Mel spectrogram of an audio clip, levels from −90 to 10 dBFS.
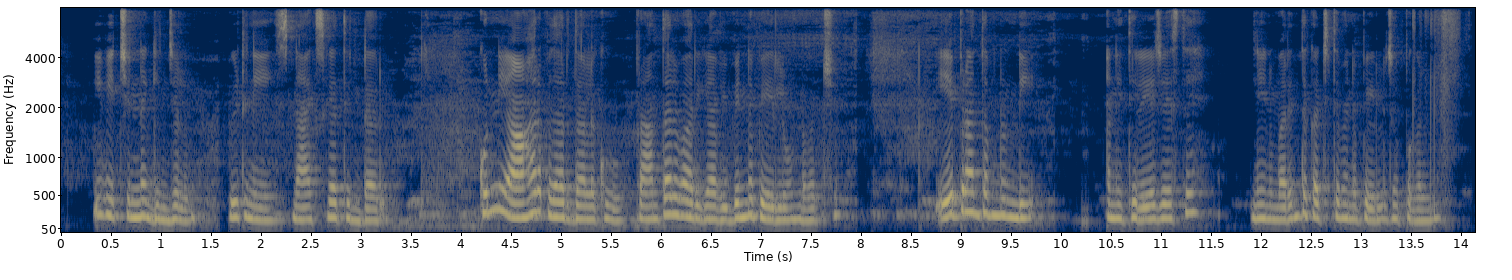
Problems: none marked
